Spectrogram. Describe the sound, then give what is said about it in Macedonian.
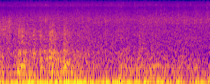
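Steady heavy rain drumming on Noah's ark, a dense, continuous, loud roar with a deep rumble like thunder underneath. “Ное и семејството го слушале постојаното тропање на дождот врз арката.”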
